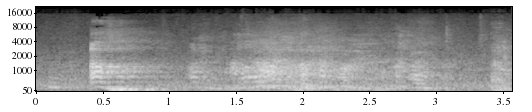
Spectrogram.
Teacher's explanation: the last vowel that we are learning is an aspirated sound which throws a lot of air from the mouth.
